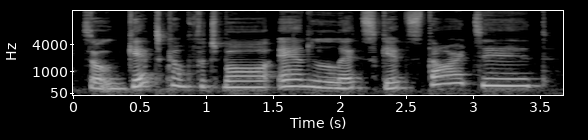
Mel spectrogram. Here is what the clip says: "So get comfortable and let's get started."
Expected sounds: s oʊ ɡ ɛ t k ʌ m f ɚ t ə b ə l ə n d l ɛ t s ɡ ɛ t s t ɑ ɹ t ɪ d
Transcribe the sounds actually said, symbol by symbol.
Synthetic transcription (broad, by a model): s oʊ ɡ ɛ t k ʌ m f ɚ t ə b ə l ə n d l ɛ t s ɡ ɛ t s t ɑ ɹ t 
